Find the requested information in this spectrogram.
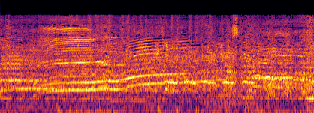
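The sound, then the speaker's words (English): A large crowd and a team, led by a man, yell together in a loud, sustained spirit yell. Many voices blend into one full, rousing shout that keeps going without a break. “He leads their team and the crowd in a spirit yell.”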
